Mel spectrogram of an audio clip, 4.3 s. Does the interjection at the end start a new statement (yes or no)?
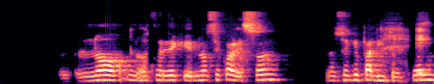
yes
